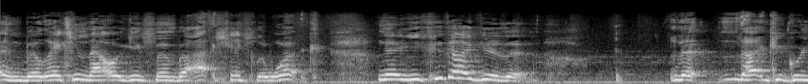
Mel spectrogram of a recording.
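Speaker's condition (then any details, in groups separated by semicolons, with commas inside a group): Speech impairment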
